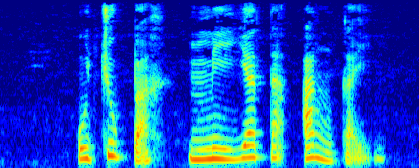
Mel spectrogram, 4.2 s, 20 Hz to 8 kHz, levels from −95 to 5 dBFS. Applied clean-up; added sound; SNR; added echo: none; none; none; none.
